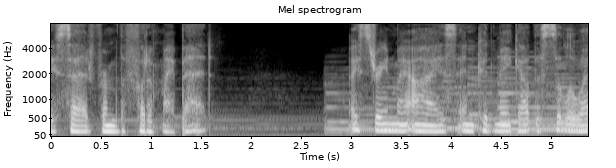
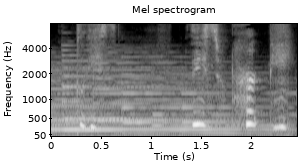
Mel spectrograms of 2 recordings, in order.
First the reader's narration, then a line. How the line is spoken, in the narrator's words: I choked out, feeling tears starting to swell up in my eyes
